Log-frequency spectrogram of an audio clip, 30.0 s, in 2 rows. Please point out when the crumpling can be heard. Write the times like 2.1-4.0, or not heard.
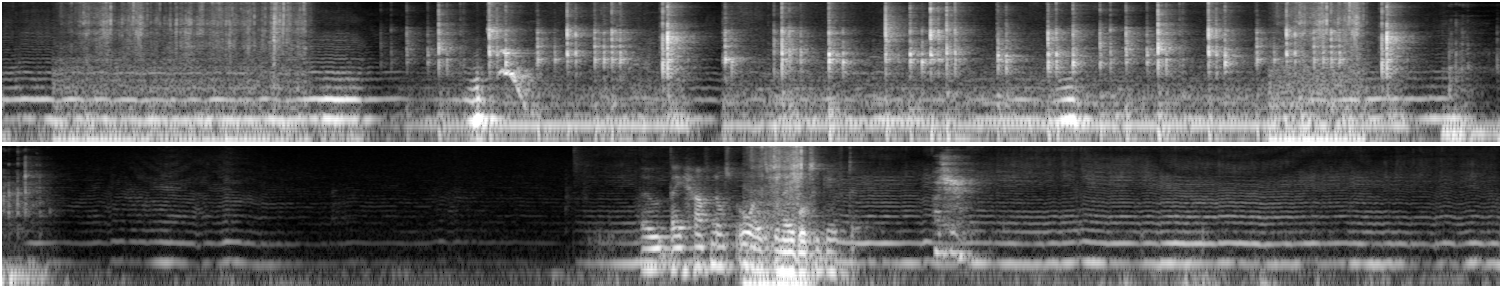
0.5-3.1, 12.7-13.7, 22.4-23.1.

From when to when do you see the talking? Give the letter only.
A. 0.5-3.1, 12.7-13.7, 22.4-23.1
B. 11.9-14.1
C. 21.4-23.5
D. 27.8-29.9
C.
